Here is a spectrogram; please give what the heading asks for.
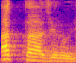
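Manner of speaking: "At-tajiru" with no l, a doubled t; lam silent. Shown as a demonstration. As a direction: go from a straight into a held t in "At-tajiru". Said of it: "You did not pronounce lam".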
